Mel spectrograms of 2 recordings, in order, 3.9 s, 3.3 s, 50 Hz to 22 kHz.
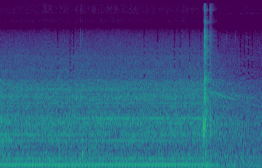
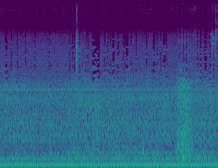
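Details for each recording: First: Fan on an APC Back-UPS 450 switched to battery backup, whose stepped, modified sine-wave output leaves the fan nearly stalled: low strained hum, barely turning, then a sharp click, while the meter reads about 122–123 V. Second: Fan on an APC Back-UPS 450 test setup after AC line power was restored, relay clicked and reading about 122 V: a steady low hum with an even airy rush and no surging, so the fan is running normally.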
